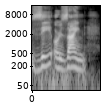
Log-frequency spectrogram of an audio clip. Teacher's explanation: a z makes a voiced sound that means we use our voice when we say the z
